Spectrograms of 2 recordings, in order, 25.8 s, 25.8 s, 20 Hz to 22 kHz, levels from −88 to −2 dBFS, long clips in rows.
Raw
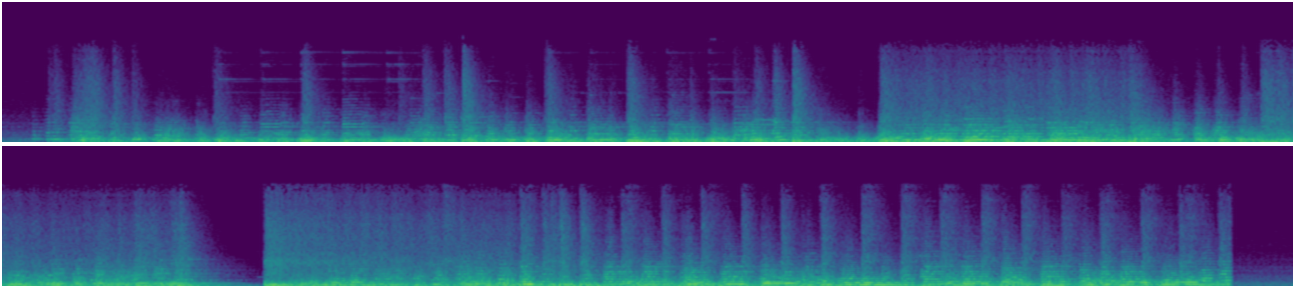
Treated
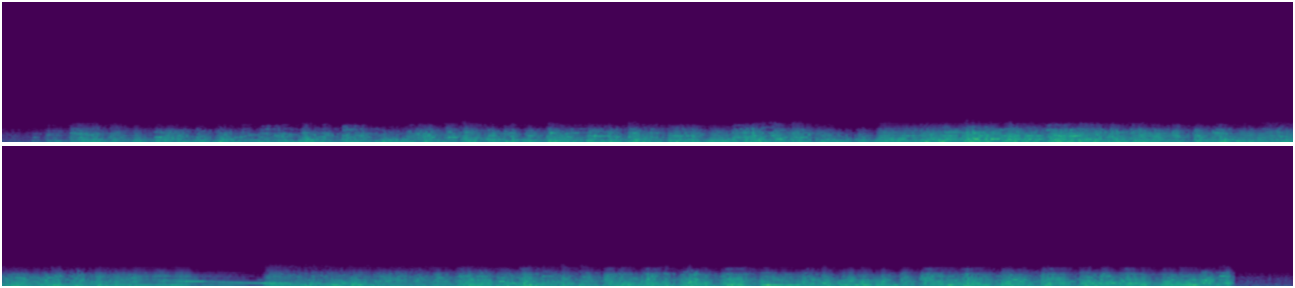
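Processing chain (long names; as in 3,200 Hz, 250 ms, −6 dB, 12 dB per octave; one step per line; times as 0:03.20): parametric band 250 Hz −6.5 dB 0.89 octaves
single-sideband voice off tune −360 Hz 330–2,100 Hz
double-tracking delay 24 ms −7.5 dB
sound drawn into the spectrogram fall, 0:14.51–0:15.80, 470–990 Hz −38 dBFS
one-pitch LPC vocoder at 8 kHz 270 Hz
level −5.5 dB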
